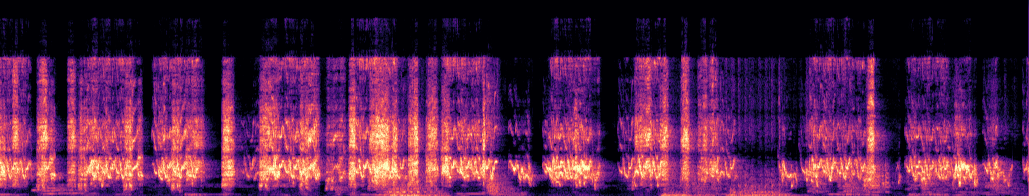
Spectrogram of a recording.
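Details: Pet budgerigars in mating chatter: continuous raspy warbling and squeaky chirps in overlapping bursts, with occasional low thumps or handling noise.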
